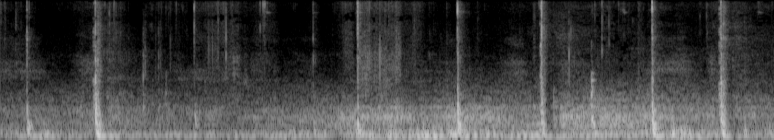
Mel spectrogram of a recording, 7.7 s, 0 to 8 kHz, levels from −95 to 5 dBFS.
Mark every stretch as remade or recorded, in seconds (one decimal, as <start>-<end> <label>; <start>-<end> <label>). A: 0.0-7.7 recorded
